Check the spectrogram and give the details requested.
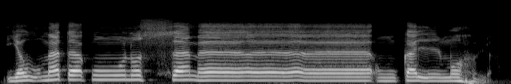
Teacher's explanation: میم پہ بڑی مد ہے، میم کو 6 الف کے برابر لمبا کر کے پڑھیں گے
